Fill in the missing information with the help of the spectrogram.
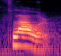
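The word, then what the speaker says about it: flour: Both of these are pronounced flower.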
